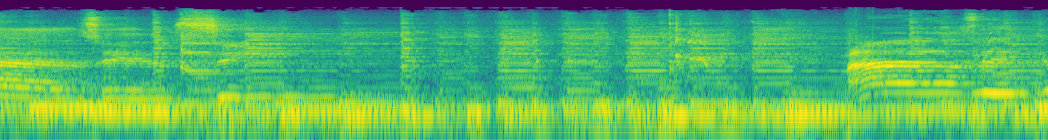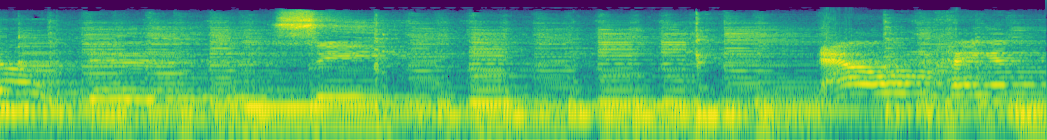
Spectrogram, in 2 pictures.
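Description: Acoustic guitar strummed in a steady rhythm as song accompaniment, with a voice singing brief phrases about four seconds in and again near the end.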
